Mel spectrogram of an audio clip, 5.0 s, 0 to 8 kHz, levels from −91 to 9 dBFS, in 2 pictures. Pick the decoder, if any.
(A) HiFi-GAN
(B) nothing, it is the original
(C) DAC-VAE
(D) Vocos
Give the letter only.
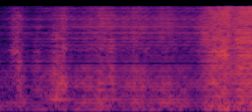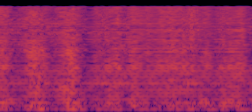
A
